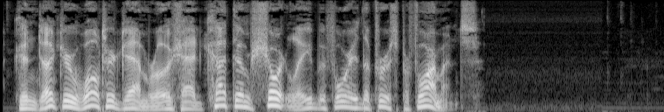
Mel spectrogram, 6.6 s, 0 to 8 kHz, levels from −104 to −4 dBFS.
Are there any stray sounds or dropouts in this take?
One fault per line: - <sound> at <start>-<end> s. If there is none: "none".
none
